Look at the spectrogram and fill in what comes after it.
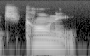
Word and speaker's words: Ciccone: Madonna Louise Veronica Ciccone.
